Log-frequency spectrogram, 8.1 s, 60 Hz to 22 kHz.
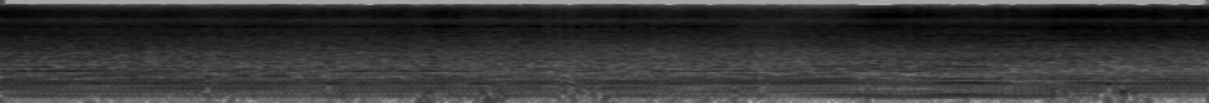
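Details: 2014 Husqvarna HU700F self-propelled push mower, Honda GCV160 engine, after a carb clean: holds a steady, even speed without surging or hunting; runs normally.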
